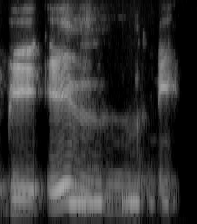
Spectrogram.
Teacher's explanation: zal sukun itu bukan kolkolah, maka jangan dimantulkan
